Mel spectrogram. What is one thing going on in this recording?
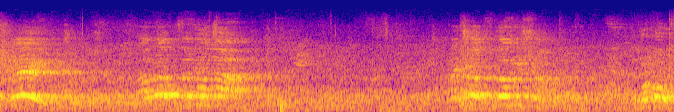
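A man speaks firmly nearby in a large echoing hall.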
